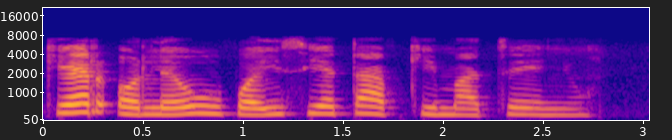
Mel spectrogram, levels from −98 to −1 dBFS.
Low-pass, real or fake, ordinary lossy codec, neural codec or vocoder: 7.2 kHz; real; MP3, 96 kbps; none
